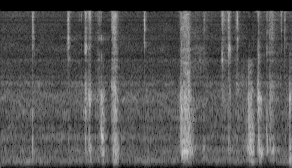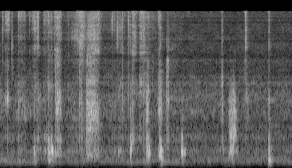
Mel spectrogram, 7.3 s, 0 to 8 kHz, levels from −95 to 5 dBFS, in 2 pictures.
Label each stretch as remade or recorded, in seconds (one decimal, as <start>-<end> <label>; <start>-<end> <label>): 0.0-7.3 remade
